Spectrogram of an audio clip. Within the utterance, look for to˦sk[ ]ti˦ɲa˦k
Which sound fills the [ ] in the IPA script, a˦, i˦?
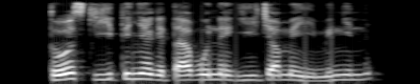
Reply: i˦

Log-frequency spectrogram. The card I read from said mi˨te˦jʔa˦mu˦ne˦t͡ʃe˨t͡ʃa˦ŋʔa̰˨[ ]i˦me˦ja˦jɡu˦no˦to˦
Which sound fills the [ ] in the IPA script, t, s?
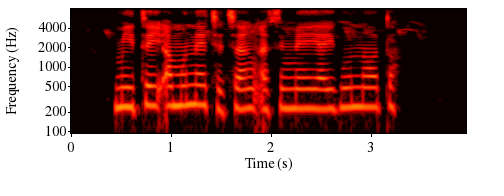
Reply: s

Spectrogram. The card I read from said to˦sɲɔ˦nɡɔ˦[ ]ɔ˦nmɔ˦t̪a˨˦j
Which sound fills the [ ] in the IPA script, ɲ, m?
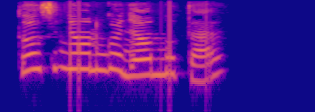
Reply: ɲ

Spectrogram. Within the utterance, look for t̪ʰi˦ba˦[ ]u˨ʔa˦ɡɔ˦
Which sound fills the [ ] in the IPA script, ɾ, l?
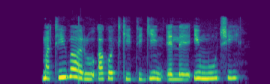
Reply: ɾ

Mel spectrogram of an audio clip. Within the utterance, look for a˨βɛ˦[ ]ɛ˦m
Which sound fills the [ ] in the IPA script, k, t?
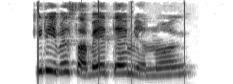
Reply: t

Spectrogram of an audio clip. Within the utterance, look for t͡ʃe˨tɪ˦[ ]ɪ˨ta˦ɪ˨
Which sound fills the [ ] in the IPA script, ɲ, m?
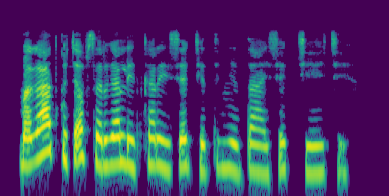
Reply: ɲ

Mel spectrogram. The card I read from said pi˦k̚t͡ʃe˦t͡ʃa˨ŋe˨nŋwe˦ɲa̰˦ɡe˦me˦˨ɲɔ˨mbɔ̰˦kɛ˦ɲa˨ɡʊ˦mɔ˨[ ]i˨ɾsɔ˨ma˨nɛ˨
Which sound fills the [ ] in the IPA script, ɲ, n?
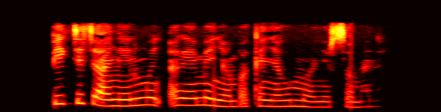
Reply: ɲ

